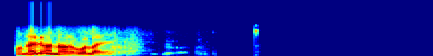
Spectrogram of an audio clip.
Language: Dogri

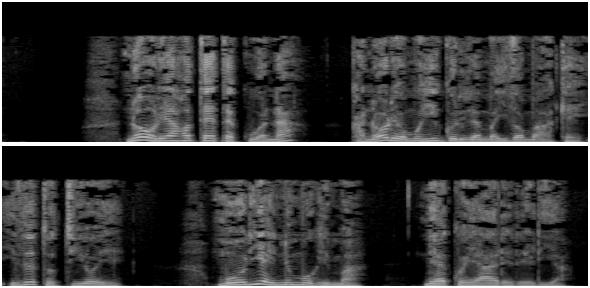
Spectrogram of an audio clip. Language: Kikuyu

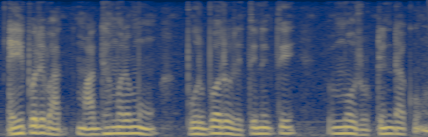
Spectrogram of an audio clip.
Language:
Odia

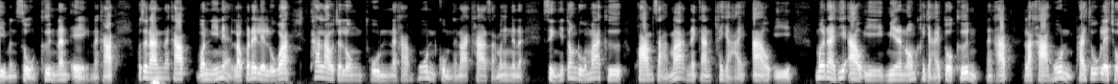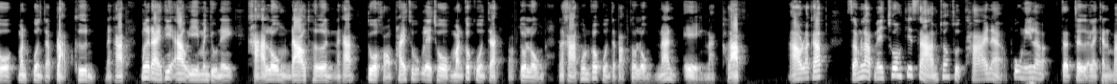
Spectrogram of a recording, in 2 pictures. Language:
Thai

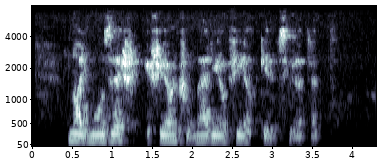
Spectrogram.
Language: Hungarian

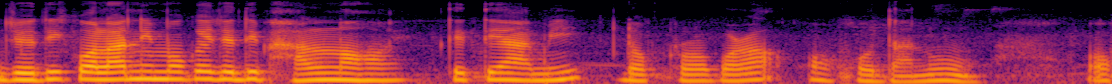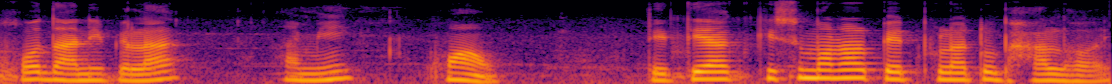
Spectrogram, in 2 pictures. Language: Assamese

